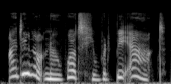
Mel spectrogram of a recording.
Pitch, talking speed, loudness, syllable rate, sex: 310 Hz, 315 wpm, -16 LUFS, 7.3 syllables/s, female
